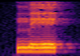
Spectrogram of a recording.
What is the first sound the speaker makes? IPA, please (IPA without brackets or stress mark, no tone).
m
